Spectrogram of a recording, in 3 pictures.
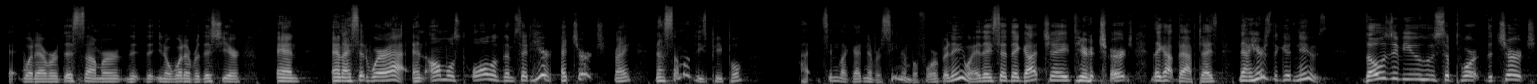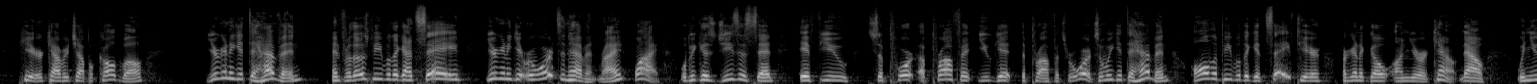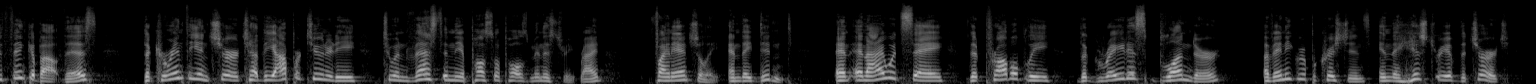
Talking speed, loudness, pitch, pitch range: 220 wpm, -29 LUFS, 185 Hz, 160-215 Hz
